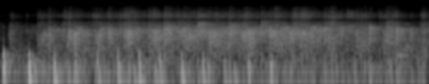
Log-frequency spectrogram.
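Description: Theatre audience applauding, a sudden start of many hands clapping that thins out toward the end.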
